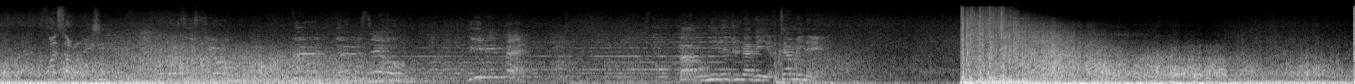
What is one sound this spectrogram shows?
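Shells splash and explode on the water with rumbling booms.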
